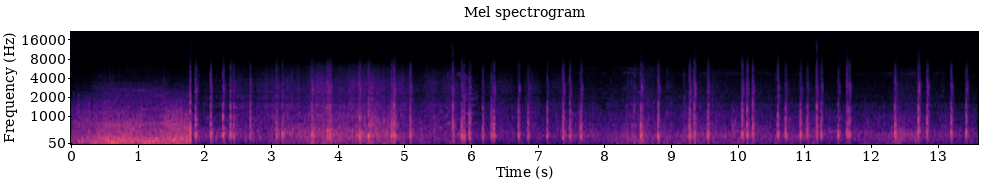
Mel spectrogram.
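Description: Fireworks: a loud low rumble from shell bursts at first, then after about two seconds a dense run of sharp, irregular pops and crackles, several a second.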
